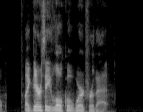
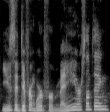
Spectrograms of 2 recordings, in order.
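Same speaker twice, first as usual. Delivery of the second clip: confused; 6 semitones higher than usual. Retold or imitated. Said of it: "You're like".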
